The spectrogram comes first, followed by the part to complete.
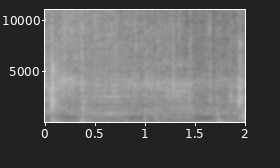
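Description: Egg omelette frying in a pan with a steady sizzle, with a couple of sharp clicks near the start as the spatula works the pan.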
